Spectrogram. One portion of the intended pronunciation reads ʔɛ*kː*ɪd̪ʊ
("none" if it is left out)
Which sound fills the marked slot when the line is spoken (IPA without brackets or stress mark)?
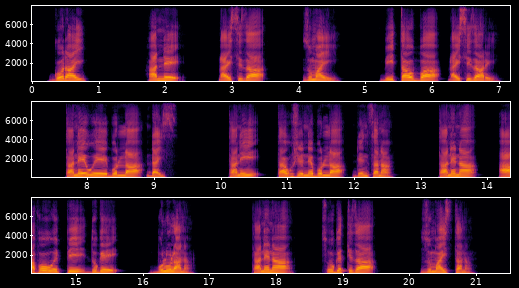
pː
